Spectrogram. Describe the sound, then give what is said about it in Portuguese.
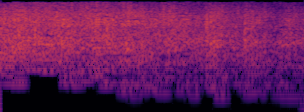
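An audience at a church service applauds together, a dense, steady wash of many hands clapping that holds at an even level throughout, with no voices standing out above it. “Quem recebe essa palavra, aplaude ele bem forte.”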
